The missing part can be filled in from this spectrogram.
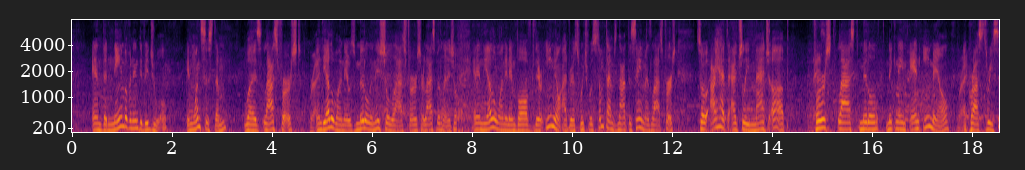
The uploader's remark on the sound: Special mini series recorded with Oleeo at HR Tech 2023. Special mini series recorded with Oleeo at HR Tech 2023.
